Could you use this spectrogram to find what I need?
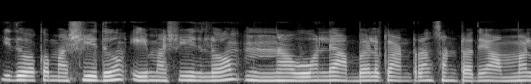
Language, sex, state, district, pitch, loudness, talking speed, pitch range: Telugu, female, Andhra Pradesh, Manyam, 185 Hz, -13 LUFS, 145 wpm, 180-195 Hz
